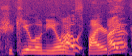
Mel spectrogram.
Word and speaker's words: Shaquille: Because when I heard Shaquille O'Neal, never, ever heard of anybody being named Shaquille. – Neither had I. – Yes. – And it's an awesome name. And it's also very cool that it rhymes with O'Neal.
